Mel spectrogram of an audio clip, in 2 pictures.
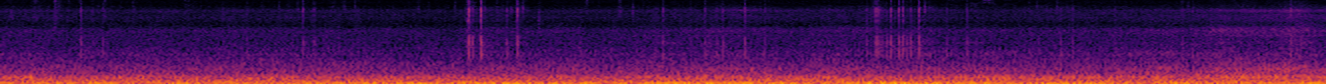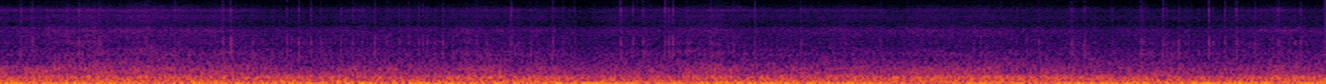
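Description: A car engine hums steadily inside the car as it drives along a road.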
